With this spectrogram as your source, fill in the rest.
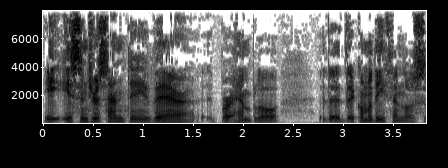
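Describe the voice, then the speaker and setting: Over a quiet background, a man speaks fairly slowly. His intonation is lively. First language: English (speaking Spanish). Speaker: business consultant and analyst. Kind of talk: panel discussion. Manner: halting.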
